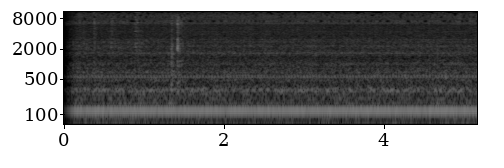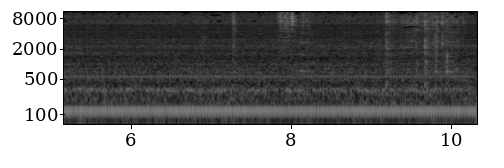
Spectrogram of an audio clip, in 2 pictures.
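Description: A metal ladle clinks against a pot.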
